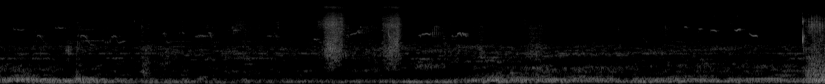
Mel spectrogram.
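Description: Small birds chirping over a low steady hum, with two brief scraping noises just past three and four seconds in.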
